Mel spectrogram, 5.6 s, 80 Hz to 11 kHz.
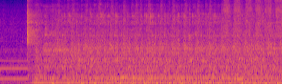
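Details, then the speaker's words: Ford 100 tractor (auction buy) cranking on a questionable battery, carb not yet cleaned: the starter whirs in a steady pulse with weak odd pops but never catches; spark is confirmed, so it is not getting fuel. "yep they're sparking so we just got to get gas to it"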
